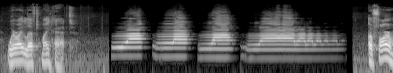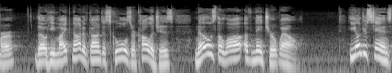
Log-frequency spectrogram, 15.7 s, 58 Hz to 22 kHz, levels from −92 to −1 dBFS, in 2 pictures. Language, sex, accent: English, male, American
